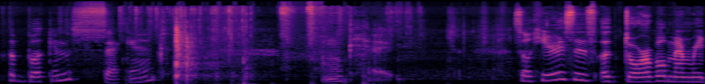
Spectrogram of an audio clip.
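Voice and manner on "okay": soft whispered aside; whispered to yourself. Real, not acted. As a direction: murmur it under your breath. Pausing to set things aside.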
